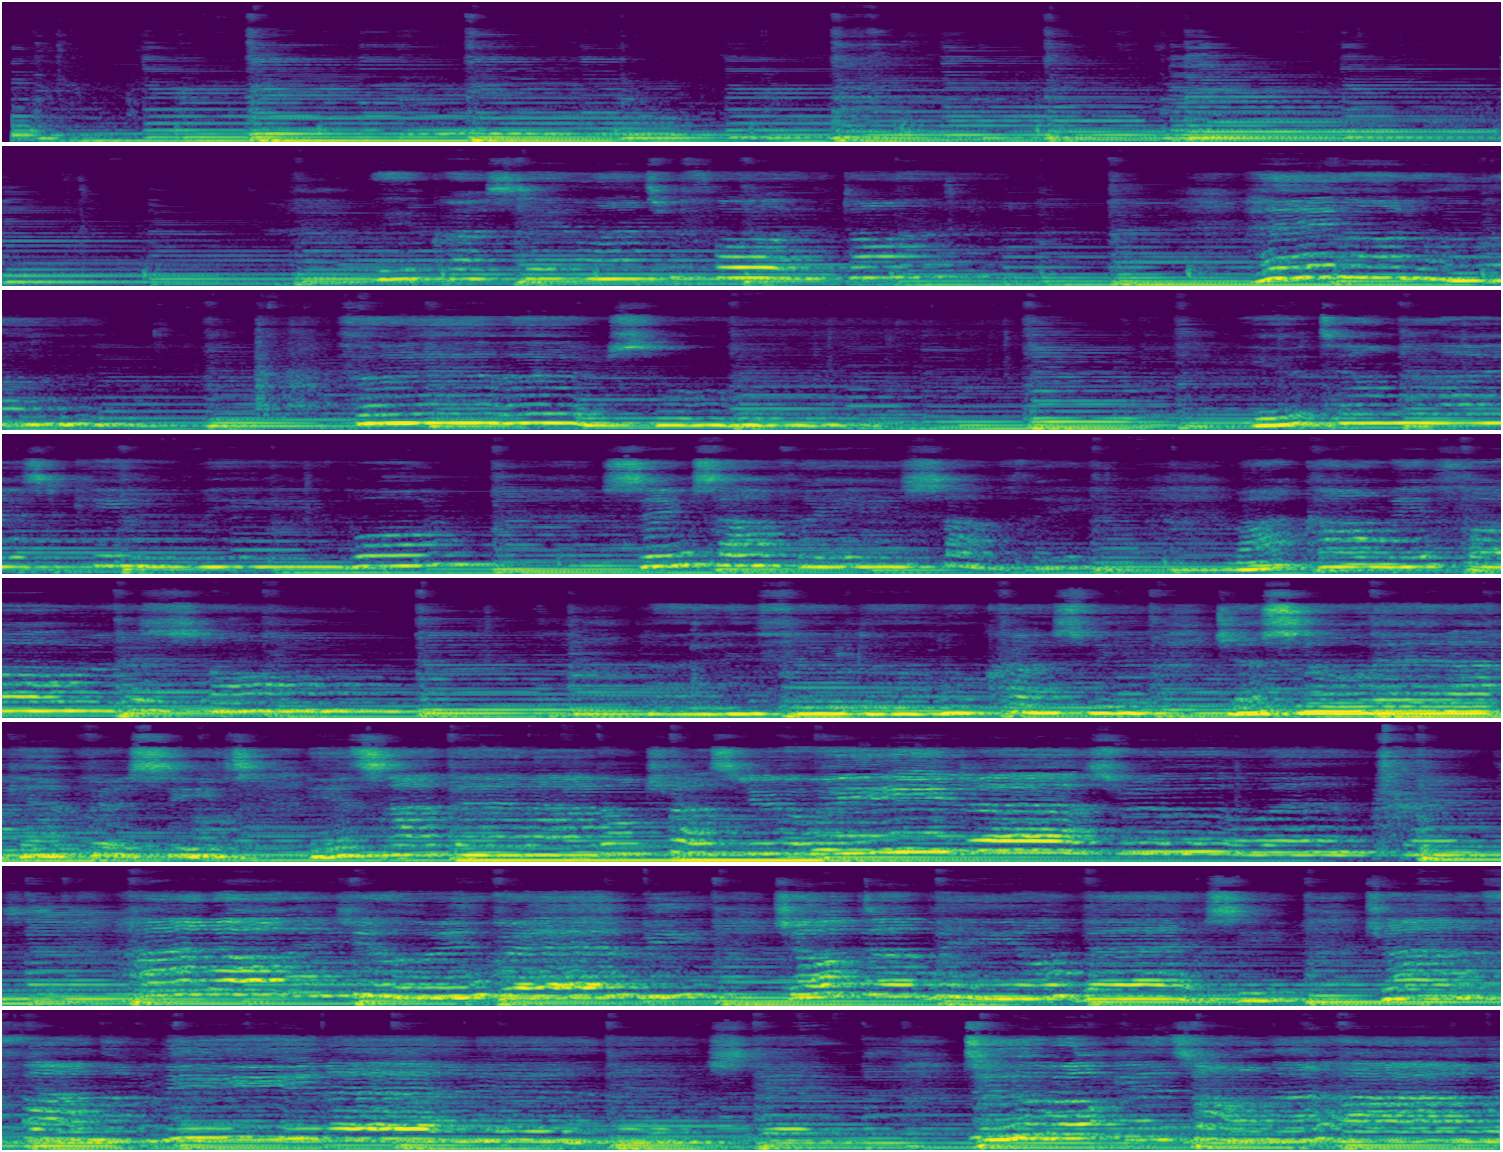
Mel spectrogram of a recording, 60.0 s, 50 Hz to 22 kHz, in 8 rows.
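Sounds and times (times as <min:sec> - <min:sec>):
acoustic guitar chords: 0:00.0 - 0:59.9
person singing: 0:33.2 - 0:59.9.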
